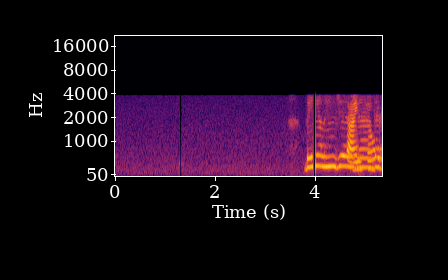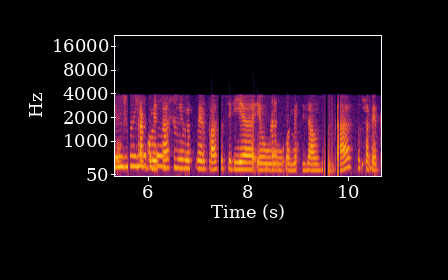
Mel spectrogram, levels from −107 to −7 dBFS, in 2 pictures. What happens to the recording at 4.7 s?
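Between 4.6 and 4.7 s the speech dips sharply, falling by roughly 15 dB for about a tenth of a second. This is speech suppressed in double talk, likely an echo canceller that mistook the talker for loudspeaker echo while both sides spoke, and attenuated everything.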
